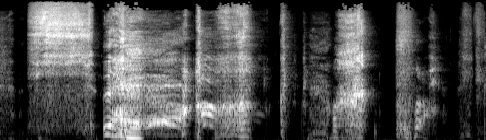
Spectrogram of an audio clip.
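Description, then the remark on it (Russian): A person imitates a heavy smoker's cough: a loud run of harsh, raspy hacking bursts, one after another, growing weaker toward the end. No speech. “вот это заядлый курильщик.”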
